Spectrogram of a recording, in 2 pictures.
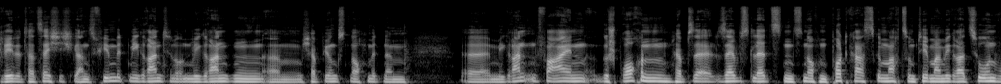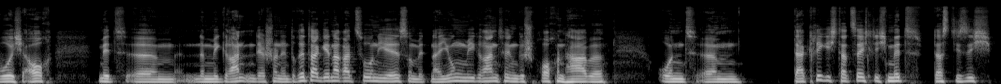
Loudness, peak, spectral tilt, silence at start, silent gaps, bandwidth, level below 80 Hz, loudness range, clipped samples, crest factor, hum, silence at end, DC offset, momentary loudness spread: -23 LUFS; -4 dBFS; -6 dB/octave; 0 s; none; 16 kHz; -60 dBFS; 3 LU; under 0.1%; 20 dB; none; 0.15 s; under 0.1%; 6 LU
